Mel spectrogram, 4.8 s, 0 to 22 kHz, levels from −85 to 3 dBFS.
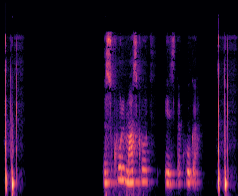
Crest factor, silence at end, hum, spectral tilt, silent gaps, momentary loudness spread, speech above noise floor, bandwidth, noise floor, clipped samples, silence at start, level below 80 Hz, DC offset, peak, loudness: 24 dB; 0.2 s; none; -5 dB/octave; 0.97-1.01 s; 15 LU; over 67 dB; 12.5 kHz; under -90 dBFS; under 0.1%; 0.1 s; -52 dBFS; under 0.1%; 0 dBFS; -22 LUFS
